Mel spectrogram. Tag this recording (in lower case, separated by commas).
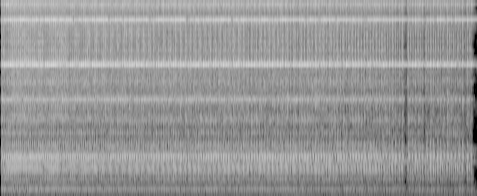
alarm, bell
